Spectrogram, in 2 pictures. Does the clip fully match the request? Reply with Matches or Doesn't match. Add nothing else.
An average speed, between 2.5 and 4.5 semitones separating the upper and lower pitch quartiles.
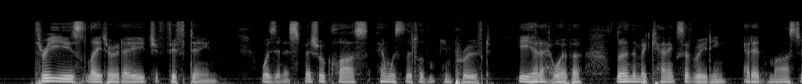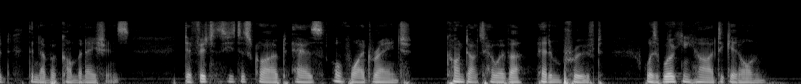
Matches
